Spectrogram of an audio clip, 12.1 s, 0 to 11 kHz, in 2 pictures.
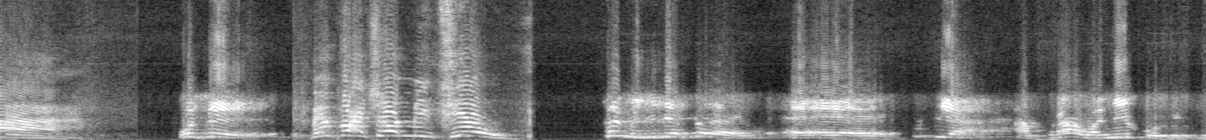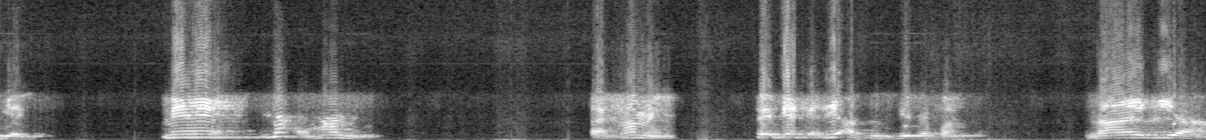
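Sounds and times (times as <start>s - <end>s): person talking: 0.0s - 8.0s, 9.0s - 12.0s.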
